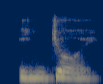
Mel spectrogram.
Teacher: lleva mayor fuerza de voz en la última sílaba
